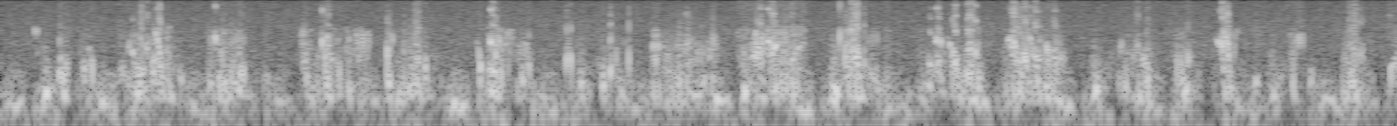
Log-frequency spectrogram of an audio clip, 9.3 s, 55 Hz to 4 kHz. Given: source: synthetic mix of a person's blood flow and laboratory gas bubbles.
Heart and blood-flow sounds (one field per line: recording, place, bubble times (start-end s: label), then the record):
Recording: Doppler ultrasound of blood flow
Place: precordium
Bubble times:
0.21-0.27 s: bubbles
0.35-0.48 s: bubbles
0.52-0.65 s: bubbles
0.78-1.18 s: bubbles
1.35-1.70 s: bubbles
1.98-2.48 s: bubbles
2.54-2.88 s: bubbles
3.15-3.56 s: bubbles
3.74-3.84 s: bubbles
3.97-4.21 s: bubbles
4.31-4.81 s: bubbles
4.91-5.37 s: bubbles
5.51-5.95 s: bubbles
6.15-6.58 s: bubbles
6.67-7.11 s: bubbles
7.43-7.72 s: bubbles
7.79-8.02 s: bubbles
8.08-8.26 s: bubbles
8.35-8.41 s: bubbles
8.56-8.71 s: bubbles
8.93-9.10 s: bubbles
9.24-9.32 s: bubbles
From the record:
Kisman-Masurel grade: 243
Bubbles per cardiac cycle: several, 3 to 8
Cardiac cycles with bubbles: 100%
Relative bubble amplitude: loud (0.450 to 0.775)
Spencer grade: 3 (all of the cardiac periods contain showers or single bubble signals, but not dominating or overriding the cardiac motion signals)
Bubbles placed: anywhere in the cardiac cycle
